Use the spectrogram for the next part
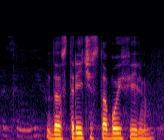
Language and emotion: Russian, neutral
